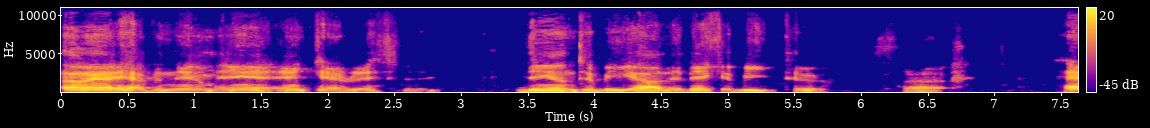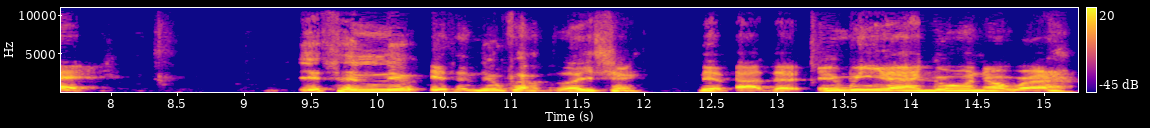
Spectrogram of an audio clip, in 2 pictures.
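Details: Adult man with cerebral palsy speaking in an interview; cerebral palsy is noted as able to affect speech. Dysarthria (cerebral palsy).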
